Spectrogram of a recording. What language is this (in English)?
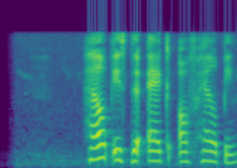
Javanese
